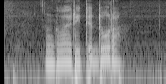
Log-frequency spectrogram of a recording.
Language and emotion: Russian, neutral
